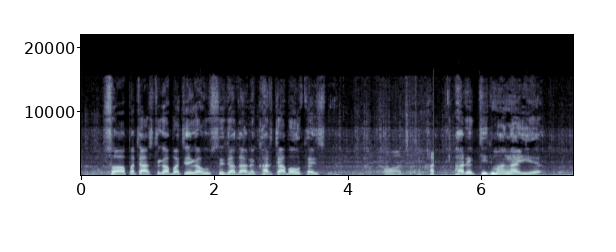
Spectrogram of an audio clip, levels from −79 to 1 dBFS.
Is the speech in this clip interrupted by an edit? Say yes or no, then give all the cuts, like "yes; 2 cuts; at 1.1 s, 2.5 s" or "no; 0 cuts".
yes; 1 cut; at 5.3 s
